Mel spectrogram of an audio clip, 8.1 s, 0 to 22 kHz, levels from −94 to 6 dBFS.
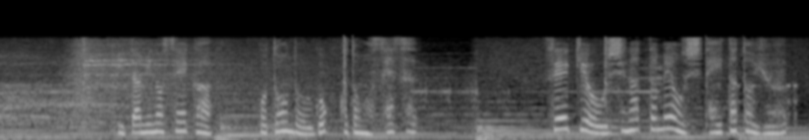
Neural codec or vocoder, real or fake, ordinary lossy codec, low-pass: none; real; AAC, 32 kbps; 7.2 kHz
